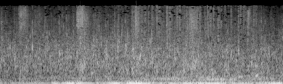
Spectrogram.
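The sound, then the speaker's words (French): Steady rushing river water flows continuously, a broad, fairly loud wash with soft splashy surges and low rumble, with no voices. “Ferme les yeux et imagine-toi marcher le long d'une rivière.”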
